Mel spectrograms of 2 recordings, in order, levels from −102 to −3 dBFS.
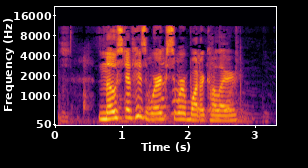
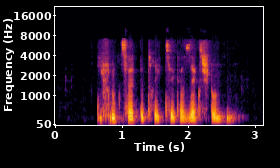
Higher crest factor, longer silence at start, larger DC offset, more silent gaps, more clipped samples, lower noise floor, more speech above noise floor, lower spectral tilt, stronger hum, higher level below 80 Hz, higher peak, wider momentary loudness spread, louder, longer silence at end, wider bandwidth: about the same, 20 dB vs 20 dB; second, 0.1 s vs 0.65 s; neither; neither; neither; second, -45 dBFS vs -83 dBFS; second, 27 dB vs 61 dB; second, -2 dB/octave vs -5 dB/octave; neither; about the same, -66 dBFS vs -70 dBFS; first, 0 dBFS vs -4 dBFS; second, 10 LU vs 14 LU; first, -17 LUFS vs -22 LUFS; about the same, 0.5 s vs 0.45 s; first, 11.5 kHz vs 7.4 kHz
